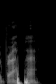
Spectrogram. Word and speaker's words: wrapper: Now this is called the wrapper. It's not like I got bars kind of wrapper. It's a wrapper with a W. Yeah, the silent W as they call it.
